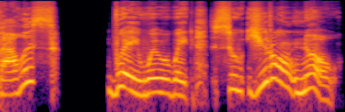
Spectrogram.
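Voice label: Voice, English; New War; Operator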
